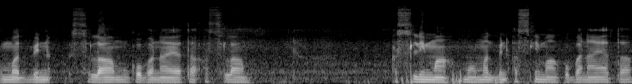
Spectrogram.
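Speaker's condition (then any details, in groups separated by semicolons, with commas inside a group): No condition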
